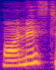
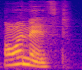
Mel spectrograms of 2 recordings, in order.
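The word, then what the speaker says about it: honest: Guys यहाँ पे हॉनेस्ट नहीं कहते हैं, एच साइलेंट है, इसे कहते हैं ऑनेस्ट।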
